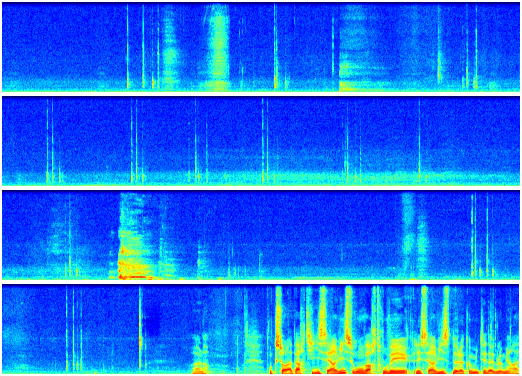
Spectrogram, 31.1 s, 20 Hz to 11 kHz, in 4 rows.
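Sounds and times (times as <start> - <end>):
low room hum: 0.0 - 31.0
laptop keys typing: 1.8 - 2.5, 3.7 - 4.4, 6.8 - 7.4, 8.3 - 8.8, 9.6 - 11.0, 11.6 - 12.1, 12.8 - 13.3, 13.9 - 14.3, 16.4 - 16.8, 22.5 - 23.0, 24.2 - 24.7.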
